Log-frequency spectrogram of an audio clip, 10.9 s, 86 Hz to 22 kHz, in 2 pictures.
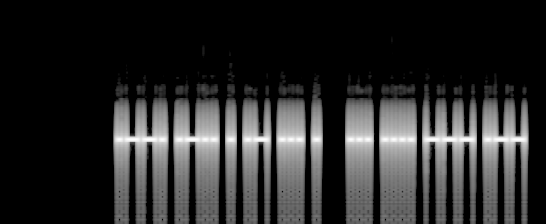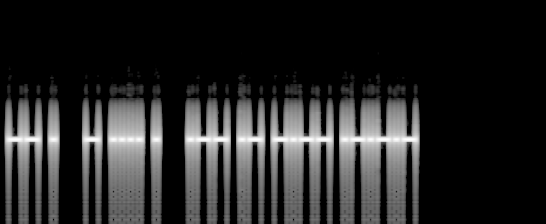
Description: Morse code, heard as a keyed tone, about 28 wpm, 700 Hz. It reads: PLEASE SHOW ME THE WAY.
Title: Sentences from Top 1500 Words 28wpm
